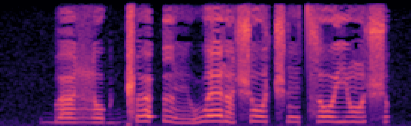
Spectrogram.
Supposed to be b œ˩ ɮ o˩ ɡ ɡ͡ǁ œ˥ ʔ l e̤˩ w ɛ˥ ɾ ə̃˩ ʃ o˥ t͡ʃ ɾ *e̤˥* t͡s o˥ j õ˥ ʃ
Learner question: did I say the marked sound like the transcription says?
yes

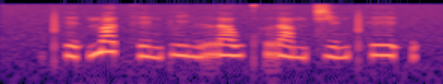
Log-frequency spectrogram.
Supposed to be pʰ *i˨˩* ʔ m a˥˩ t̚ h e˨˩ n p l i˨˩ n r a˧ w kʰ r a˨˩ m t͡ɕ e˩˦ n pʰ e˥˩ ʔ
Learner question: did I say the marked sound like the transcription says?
no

